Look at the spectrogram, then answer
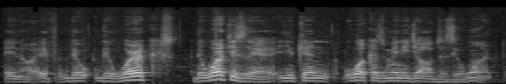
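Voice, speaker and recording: A middle-aged man from Kenya, an actor telling his story as an interview guest, relaxed and chuckling, with frequent restarts. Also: on the low side, normal speed, husky, lo-fi sound. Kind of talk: casual interview chat.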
